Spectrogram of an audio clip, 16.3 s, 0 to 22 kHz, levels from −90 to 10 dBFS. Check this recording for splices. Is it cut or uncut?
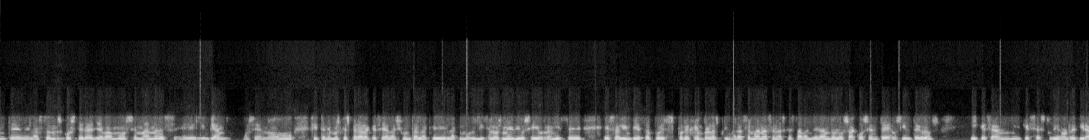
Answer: uncut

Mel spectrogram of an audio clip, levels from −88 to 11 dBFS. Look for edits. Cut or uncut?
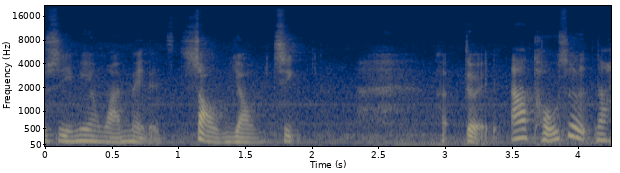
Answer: uncut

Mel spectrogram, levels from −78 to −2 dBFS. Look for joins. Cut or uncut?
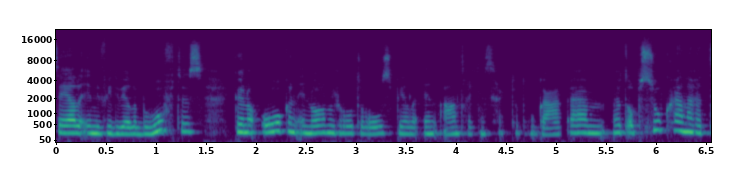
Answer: cut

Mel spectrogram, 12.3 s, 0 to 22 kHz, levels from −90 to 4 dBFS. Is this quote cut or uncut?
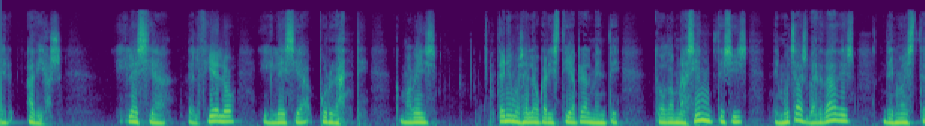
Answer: cut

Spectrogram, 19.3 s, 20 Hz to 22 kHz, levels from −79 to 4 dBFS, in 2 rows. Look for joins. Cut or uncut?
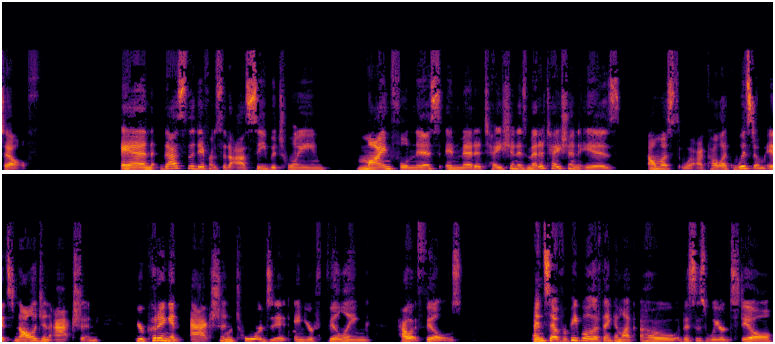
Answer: uncut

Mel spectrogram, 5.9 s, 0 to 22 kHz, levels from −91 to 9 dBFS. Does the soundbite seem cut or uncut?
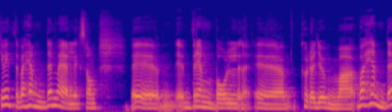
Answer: cut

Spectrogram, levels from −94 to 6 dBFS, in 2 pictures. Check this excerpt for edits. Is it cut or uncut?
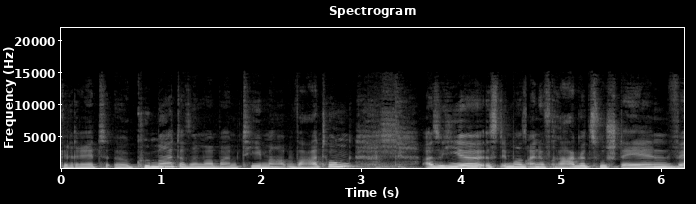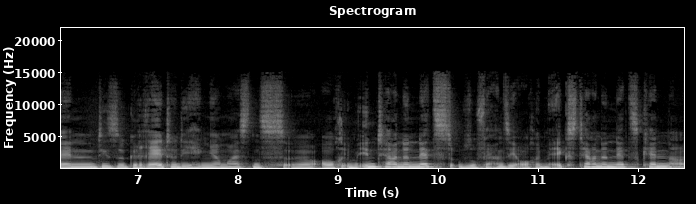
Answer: cut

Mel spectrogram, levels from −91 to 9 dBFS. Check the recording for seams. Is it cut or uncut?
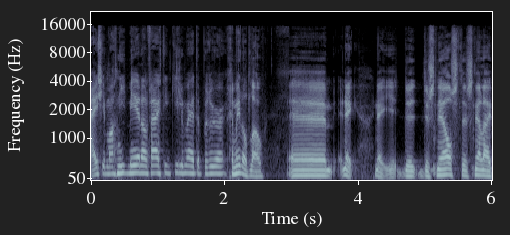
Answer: uncut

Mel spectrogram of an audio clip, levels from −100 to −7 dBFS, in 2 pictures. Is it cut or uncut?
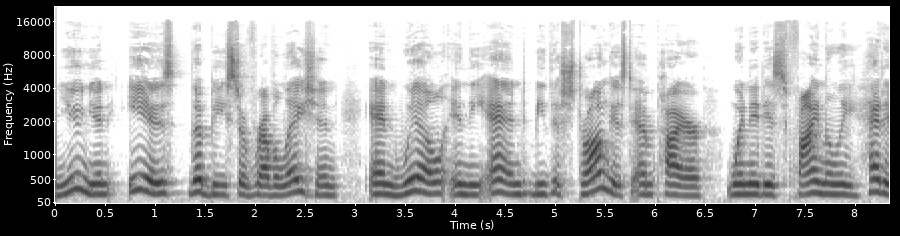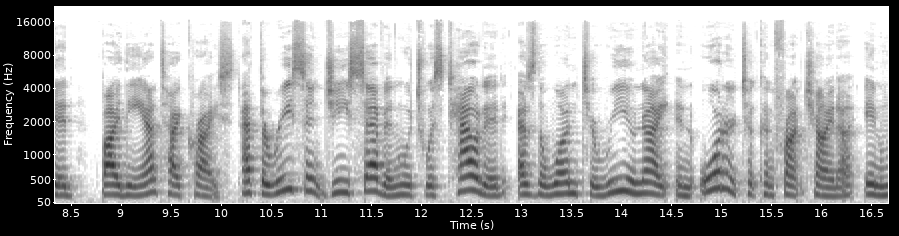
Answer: uncut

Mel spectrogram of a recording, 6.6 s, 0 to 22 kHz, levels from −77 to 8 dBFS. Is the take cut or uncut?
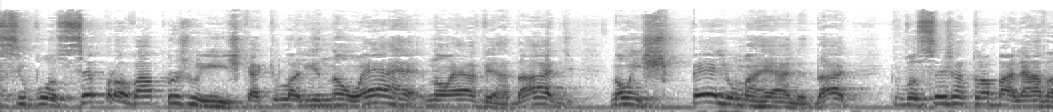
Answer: uncut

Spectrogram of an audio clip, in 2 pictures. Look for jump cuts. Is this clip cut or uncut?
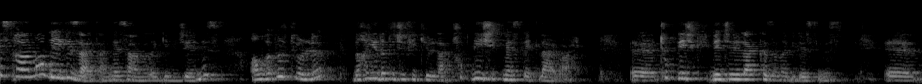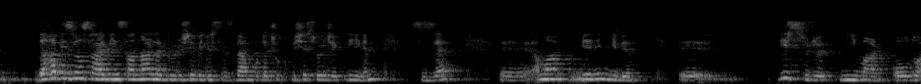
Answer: uncut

